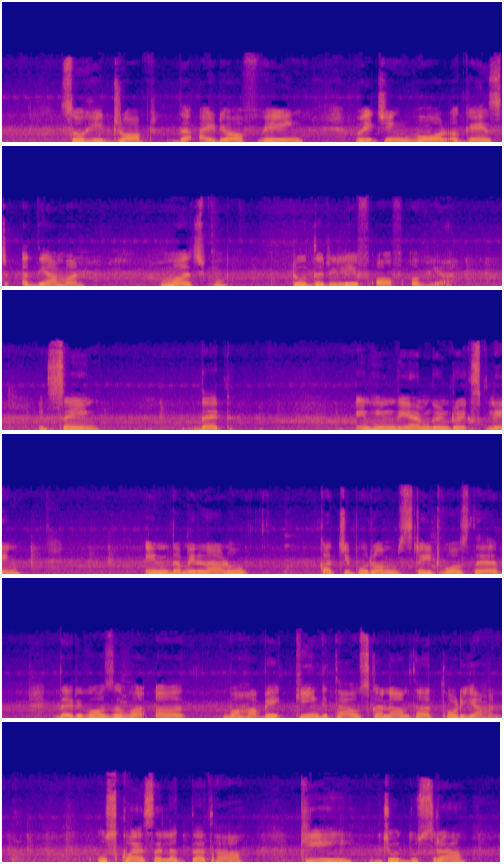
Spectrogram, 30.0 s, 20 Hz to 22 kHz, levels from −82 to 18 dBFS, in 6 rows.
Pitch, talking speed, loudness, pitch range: 220 Hz, 100 wpm, -17 LUFS, 200-240 Hz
